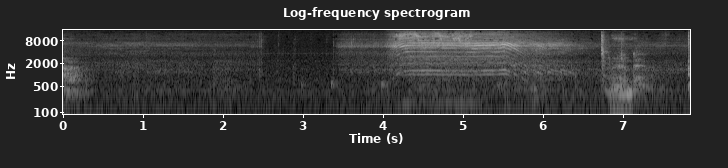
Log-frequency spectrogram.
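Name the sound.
flex shaft drill boring a hole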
